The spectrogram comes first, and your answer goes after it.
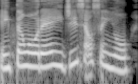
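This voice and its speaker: A woman's voice: high voice, normal speed, mellow, clean tone, no echo. A woman playing a devout, loving mother in a radio drama, speaking earnestly and tenderly. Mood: tender, solemn. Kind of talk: scripted radio drama dialogue.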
